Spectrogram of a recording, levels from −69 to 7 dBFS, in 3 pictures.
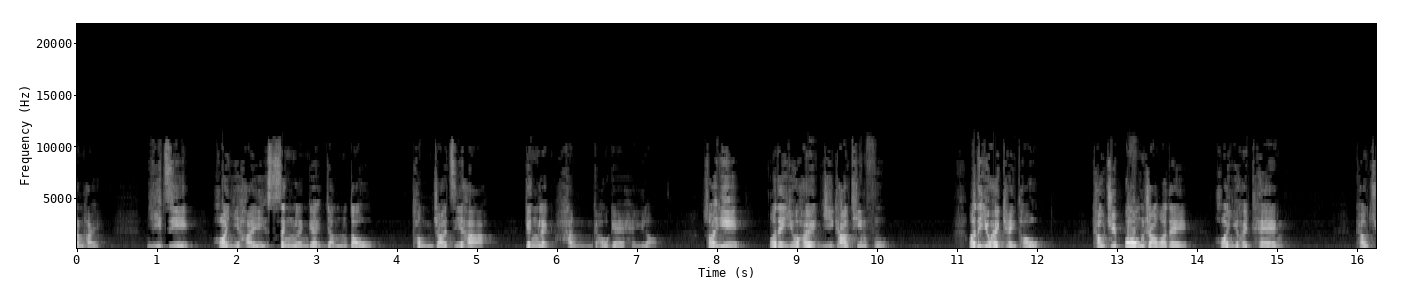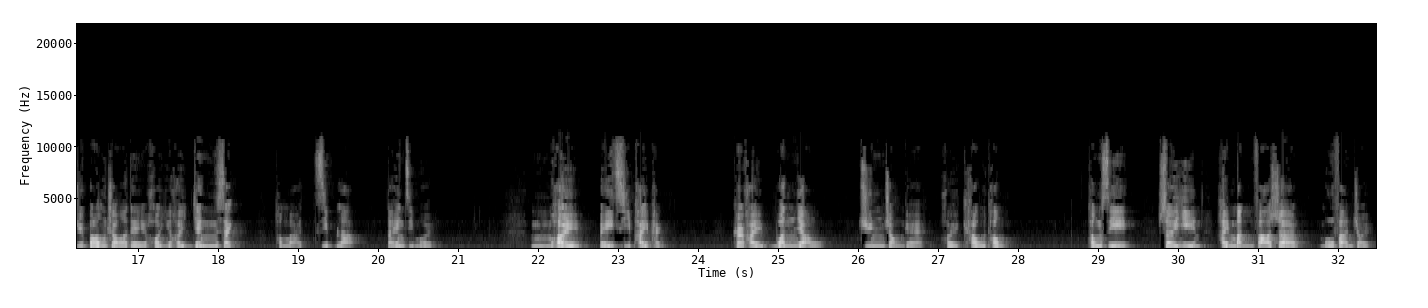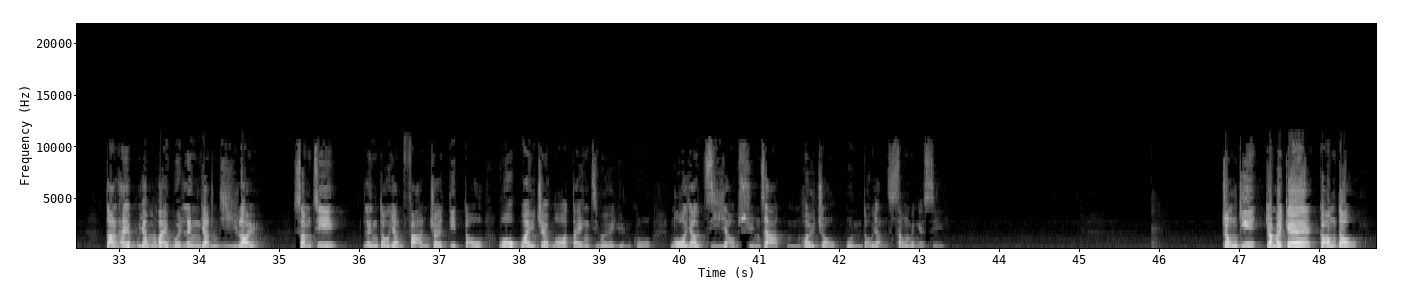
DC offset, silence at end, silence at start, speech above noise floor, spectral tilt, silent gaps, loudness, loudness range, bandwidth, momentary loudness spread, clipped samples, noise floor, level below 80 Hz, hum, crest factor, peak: under 0.1%; 0.25 s; 0 s; 38 dB; -4 dB/octave; none; -16 LUFS; 7 LU; 12 kHz; 14 LU; under 0.1%; -53 dBFS; -60 dBFS; none; 18 dB; 0 dBFS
